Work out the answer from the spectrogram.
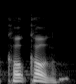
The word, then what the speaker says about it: Coca-Cola: grandmother god wrestled herself she loved herself a coke cola and i didn't that that wasn't a that wasn't a mispronunciation like that's exactly how she said it and that's how i pronounced it too as well uh she had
